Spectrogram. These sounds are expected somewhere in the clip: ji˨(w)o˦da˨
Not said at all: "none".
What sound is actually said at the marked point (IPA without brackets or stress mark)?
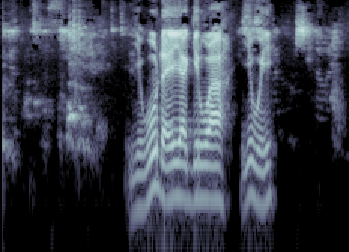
w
